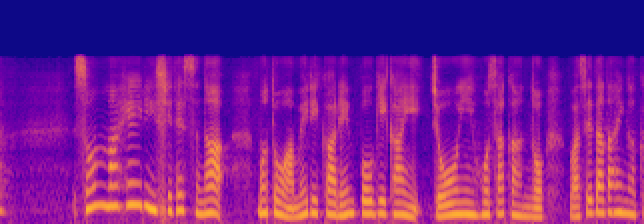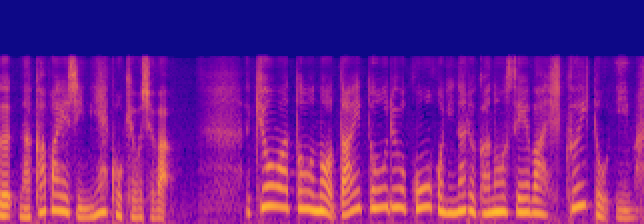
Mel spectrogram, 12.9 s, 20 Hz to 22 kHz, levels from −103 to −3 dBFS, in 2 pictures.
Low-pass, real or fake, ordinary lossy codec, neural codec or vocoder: none; fake; none; codec, 16 kHz, about 1 kbps, DyCAST, with the encoder's durations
